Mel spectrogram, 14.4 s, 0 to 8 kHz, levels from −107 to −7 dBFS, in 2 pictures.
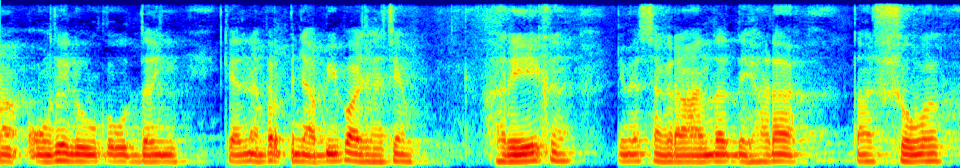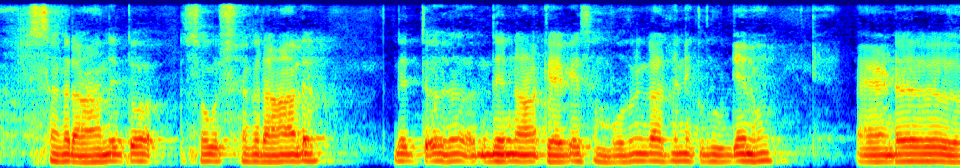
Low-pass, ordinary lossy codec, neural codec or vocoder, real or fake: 7.2 kHz; none; codec, 16 kHz, 4 kbps, FreqCodec, larger model; fake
